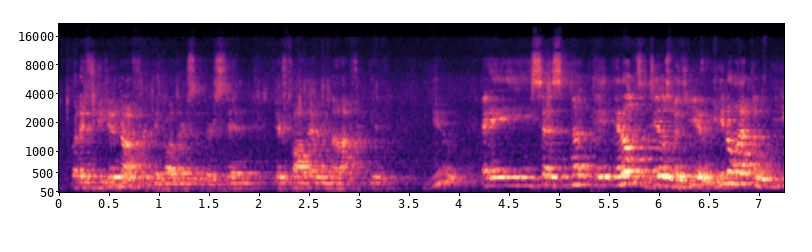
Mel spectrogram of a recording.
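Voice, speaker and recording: Pastor preaching in an echoey hall. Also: male voice, medium pitch. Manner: conversational, self-deprecating, repeats words when restarting. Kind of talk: sermon. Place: church sanctuary. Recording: echoey room, distant mic, faint hiss.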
